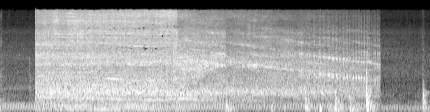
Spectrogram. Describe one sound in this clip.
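A circular saw cuts through lumber.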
